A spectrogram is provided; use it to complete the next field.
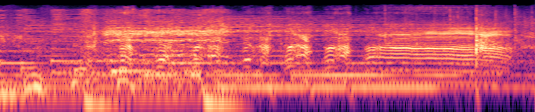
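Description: Several sheep bleat loudly, their wavering, quavering cries overlapping one after another in a continuous chorus for a few seconds.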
